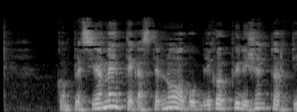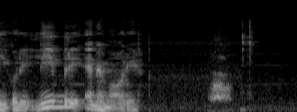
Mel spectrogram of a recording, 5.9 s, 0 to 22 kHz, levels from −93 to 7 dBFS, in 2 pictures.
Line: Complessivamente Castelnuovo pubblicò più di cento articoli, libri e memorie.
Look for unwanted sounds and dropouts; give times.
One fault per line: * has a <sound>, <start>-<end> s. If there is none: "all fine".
* has a bark, 5.0-5.3 s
